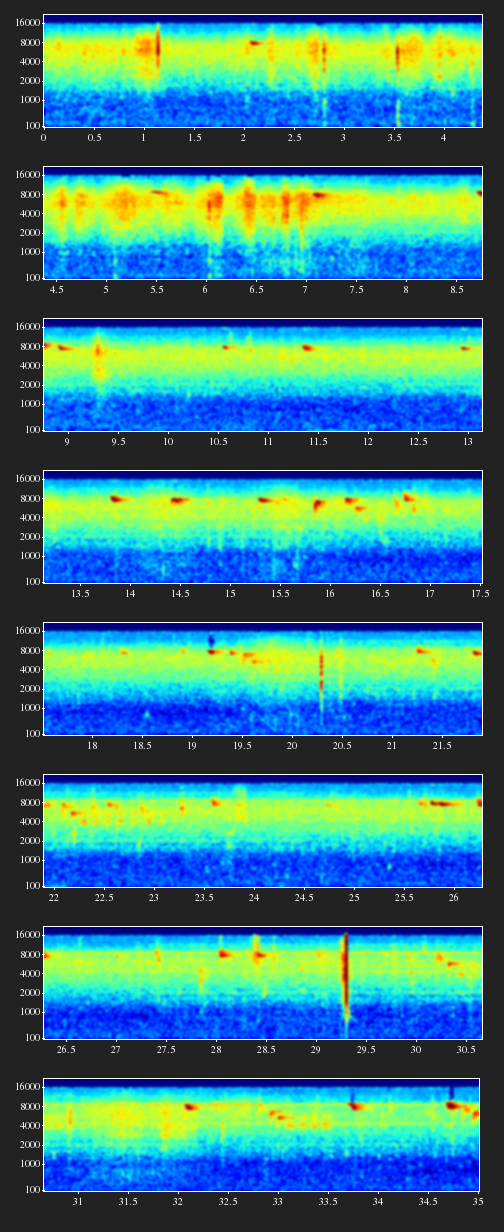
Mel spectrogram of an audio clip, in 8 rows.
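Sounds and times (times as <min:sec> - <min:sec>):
faint steady hiss: 0:00.0 - 0:35.0
faint clicks: 0:20.2 - 0:20.6, 0:27.4 - 0:31.0.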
